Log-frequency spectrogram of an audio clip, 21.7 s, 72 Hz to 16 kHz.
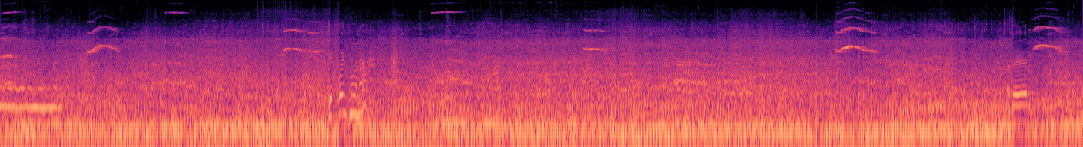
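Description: Small motorcycle engine, a Honda XRM110 underbone, running steadily at low speed as it creeps through a queue, with a few brief high chirps now and then above it.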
